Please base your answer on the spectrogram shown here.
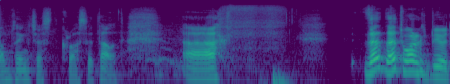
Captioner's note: laughing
